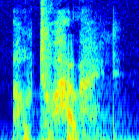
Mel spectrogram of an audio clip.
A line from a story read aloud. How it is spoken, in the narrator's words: Celestia whispered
